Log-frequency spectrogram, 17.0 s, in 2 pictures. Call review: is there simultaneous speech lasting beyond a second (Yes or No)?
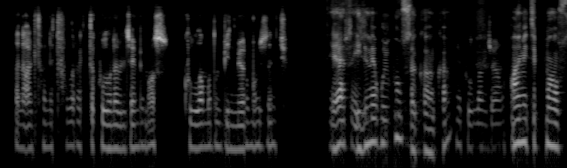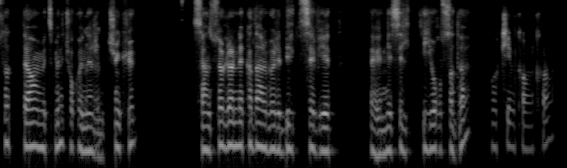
No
